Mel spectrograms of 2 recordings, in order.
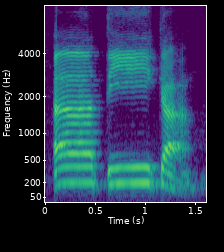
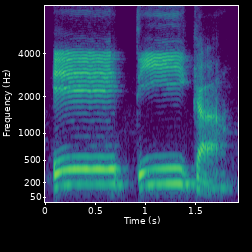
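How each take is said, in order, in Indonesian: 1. Vokal pertama ialah 'a' terbuka biasa. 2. Vokal pertama condong ke 'e'.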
